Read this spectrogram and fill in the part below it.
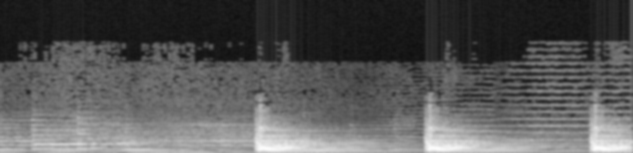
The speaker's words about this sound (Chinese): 当晚上的教堂敲出十点的钟声时，方婷也还是没有出现。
